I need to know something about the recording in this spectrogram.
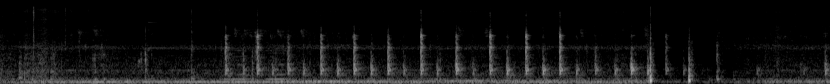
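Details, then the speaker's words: Subaru WRX turbo, downpipe removed, car jacked up: quiet sharp clicks about three a second as the shaft is rocked by hand; decent front-to-back shaft play and a little side-to-side, suspected blown turbo. "Yeah, so as you can hear, it has I guess a decent amount of front to back shaft play, and there's a little bit left to right."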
